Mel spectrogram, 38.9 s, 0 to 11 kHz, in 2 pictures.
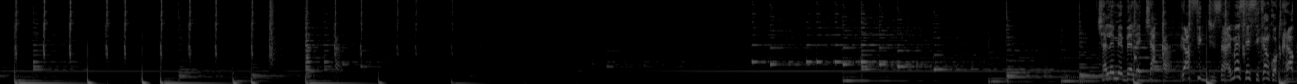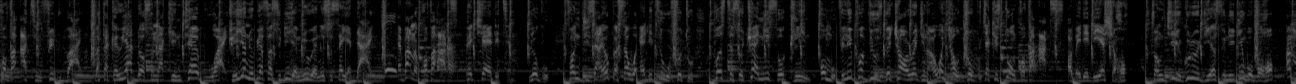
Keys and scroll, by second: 22.0 ctrl+z, 28.8 ctrl+-, 36.9 ctrl+[.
